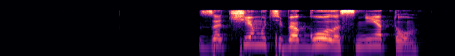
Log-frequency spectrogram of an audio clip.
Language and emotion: Russian, angry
